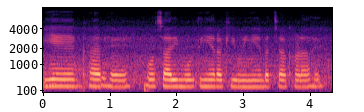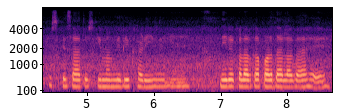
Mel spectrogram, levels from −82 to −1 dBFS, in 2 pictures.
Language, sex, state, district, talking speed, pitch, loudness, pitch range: Hindi, female, Maharashtra, Nagpur, 185 wpm, 190 Hz, -20 LUFS, 185-195 Hz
